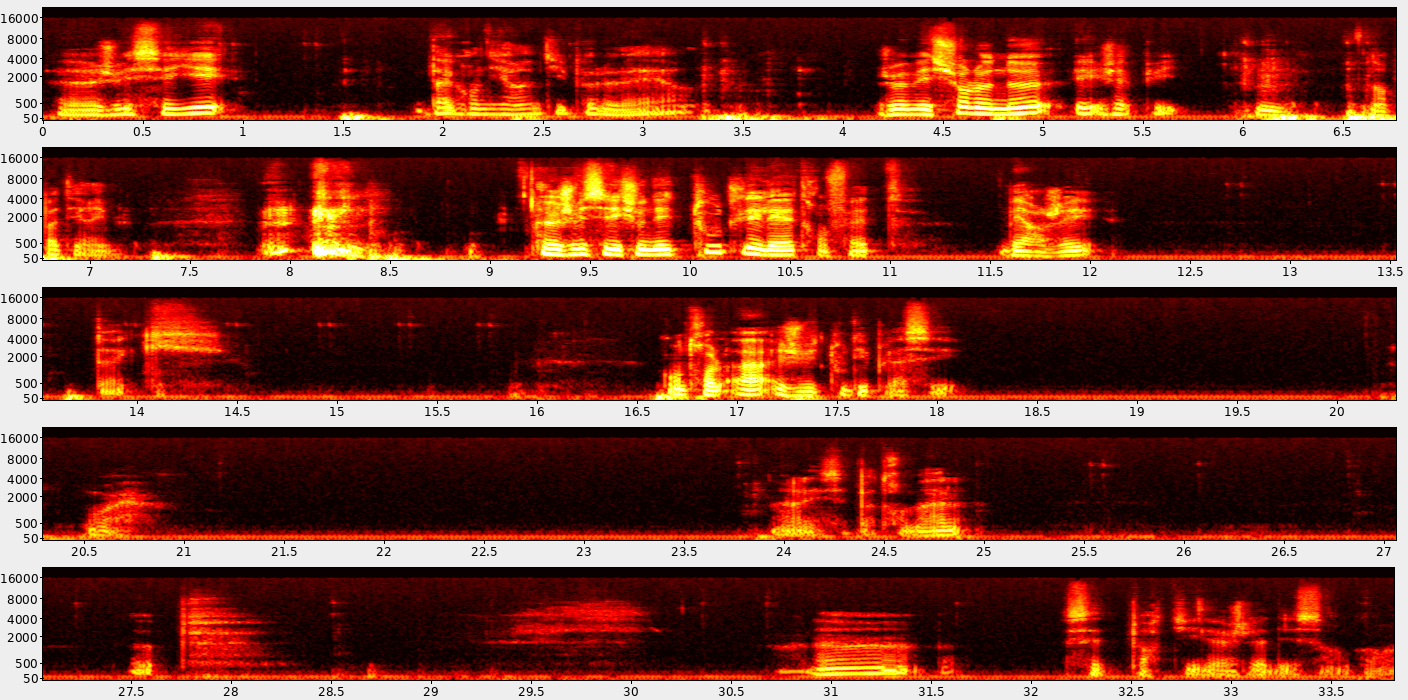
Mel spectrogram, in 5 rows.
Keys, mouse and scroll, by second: 0.9 click, 1.3 ctrl+click, 1.5 ctrl+a, 2.6 alt+click, 3.5 ctrl+alt+z, 4.6-6.2 alt+drag, 6.2 ctrl+alt+z, 6.5 ctrl+alt+F1, 7.3 KP_Subtract, 7.8 click, 8.5 click, 9.7-11.7 drag, 12.7 click, 13.4 shift+click, 13.9 shift+click, 14.4 shift+click, 14.9 shift+click, 15.3 shift+click, 15.7 shift+click, 16.0 shift+click, 16.7 ctrl+a, 17.5-20.3 alt+drag, 21.2-24.0 alt+drag, 24.2 alt+middle click, 24.8 middle click, 25.5 click, 26.0 click, 27.2-28.7 drag, 28.9 middle click, 30.4 click, 31.6 click, 32.8-33.8 drag.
